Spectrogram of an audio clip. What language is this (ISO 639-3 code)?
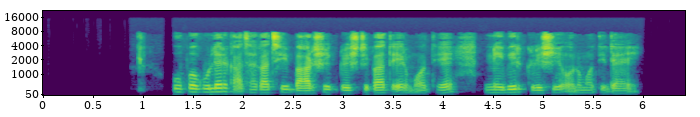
ben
